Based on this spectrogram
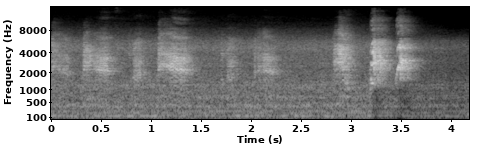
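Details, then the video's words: Male Quaker parrot aged two, kept as a pet, singing fragments of 'If You're Happy and You Know It' in husky, squawky phrases ending in louder sharp notes, over electric fan hum. "Quaker Parrot sings 'Happy And You Know It'"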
